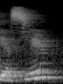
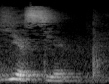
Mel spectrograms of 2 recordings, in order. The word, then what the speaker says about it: если: utama dan Klausa bawahan kata konjungsi yesle pengucapannya yesle jika artinya jika dalam kalimat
